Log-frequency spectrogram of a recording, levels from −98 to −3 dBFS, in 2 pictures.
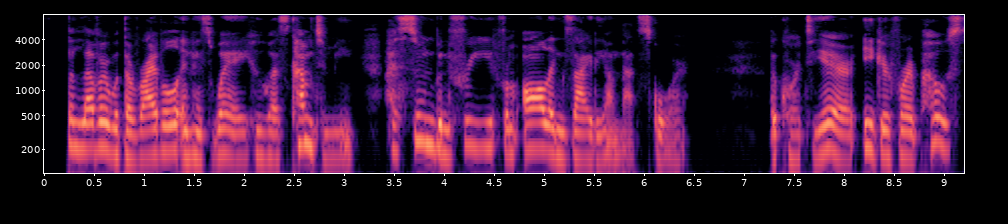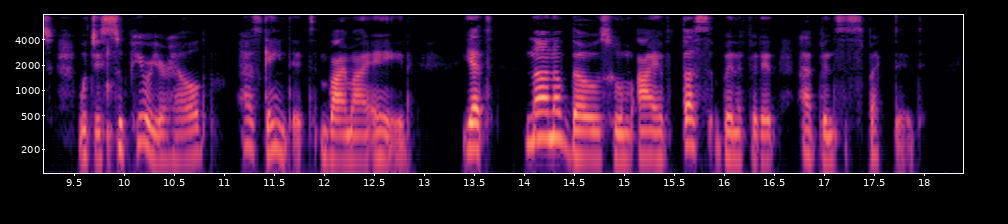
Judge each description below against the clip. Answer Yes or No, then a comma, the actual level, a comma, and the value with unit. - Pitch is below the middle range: No, medium, 170 Hz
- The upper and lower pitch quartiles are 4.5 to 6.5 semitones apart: Yes, average, 5.0 semitones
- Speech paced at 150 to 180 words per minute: Yes, average, 165 wpm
